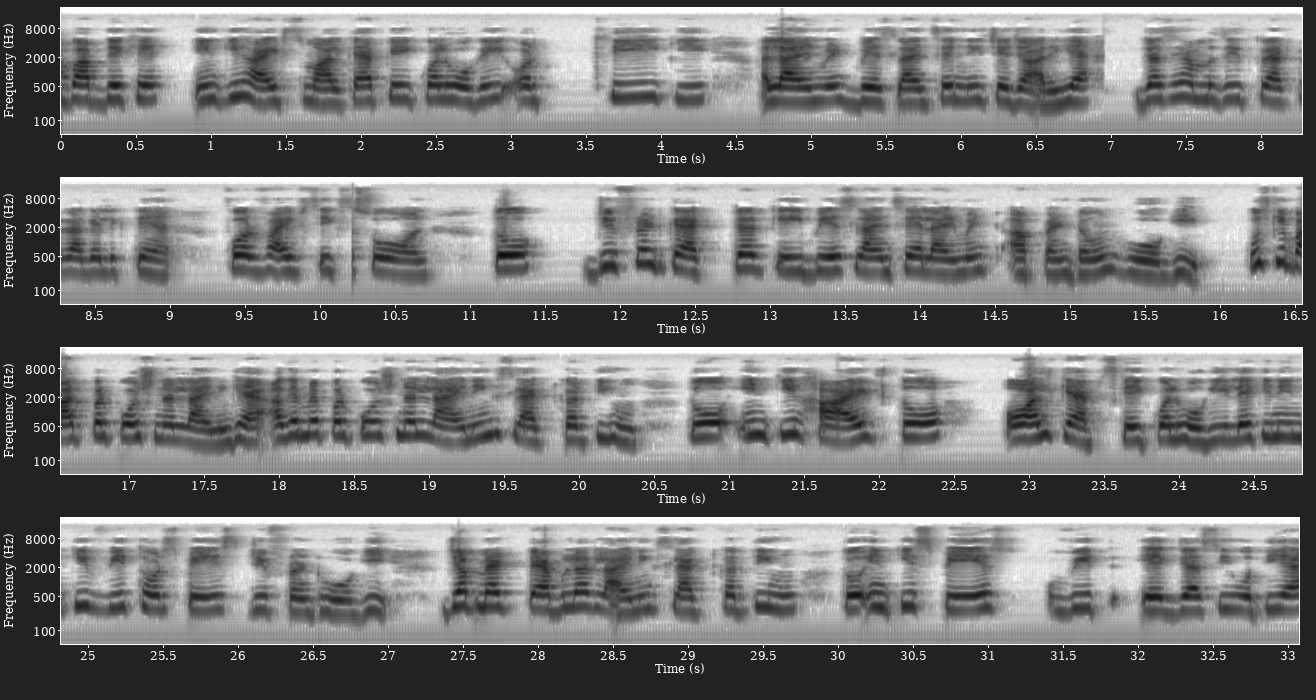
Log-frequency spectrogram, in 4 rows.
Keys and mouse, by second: 16.0 click.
